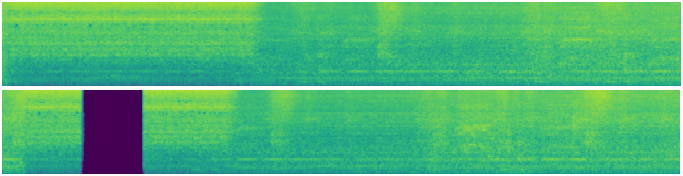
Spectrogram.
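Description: Citizen Cincom CNC lathe running: a steady hissing machine noise over a constant hum. The hiss eases about three seconds in and comes back later. The sound cuts out briefly about nine and a half seconds in.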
